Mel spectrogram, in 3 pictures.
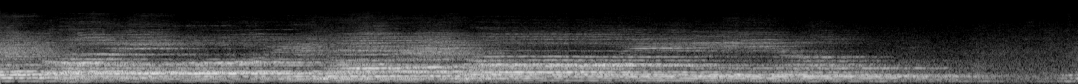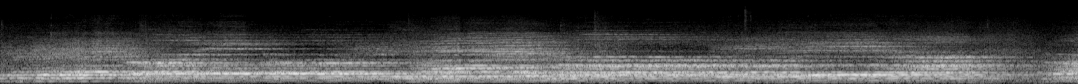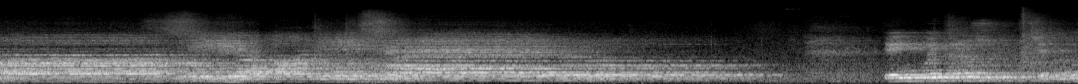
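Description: Mixed choir of women's and men's voices singing a sacred piece in three long phrases, with short breaks about ten and twenty-one seconds in.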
